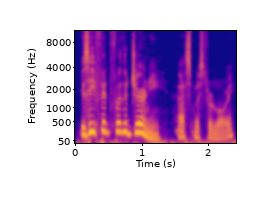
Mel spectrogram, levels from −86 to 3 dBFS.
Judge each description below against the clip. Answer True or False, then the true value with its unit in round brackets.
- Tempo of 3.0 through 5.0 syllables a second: False (5.8 syllables/s)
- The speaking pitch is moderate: True (155 Hz)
